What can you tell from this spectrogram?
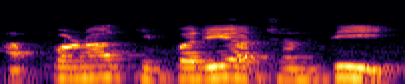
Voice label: how are you odia; Oriya; ଆପଣ କିପରି ଅଛନ୍ତି?; Āpaṇa kipari achanti?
